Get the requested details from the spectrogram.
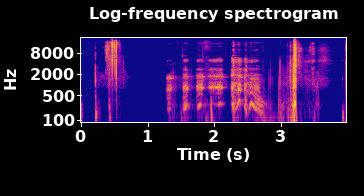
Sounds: Throat clearing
